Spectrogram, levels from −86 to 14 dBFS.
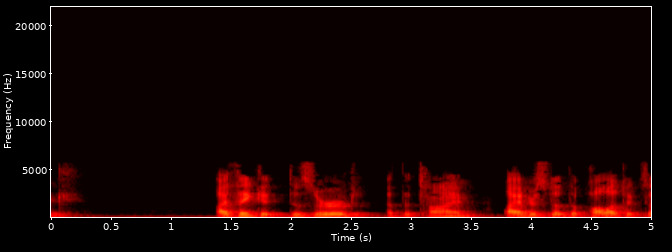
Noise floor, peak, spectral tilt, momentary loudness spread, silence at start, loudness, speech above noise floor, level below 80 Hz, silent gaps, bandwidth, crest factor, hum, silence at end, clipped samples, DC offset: -68 dBFS; -20 dBFS; -4.5 dB/octave; 13 LU; 0 s; -40 LUFS; 28 dB; -74 dBFS; none; 6 kHz; 22 dB; none; 0 s; under 0.1%; under 0.1%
